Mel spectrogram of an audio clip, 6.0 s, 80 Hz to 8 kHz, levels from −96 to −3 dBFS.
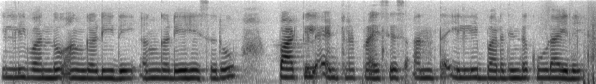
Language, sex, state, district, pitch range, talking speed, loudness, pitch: Kannada, female, Karnataka, Bidar, 230-240 Hz, 130 wpm, -18 LUFS, 235 Hz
